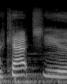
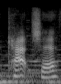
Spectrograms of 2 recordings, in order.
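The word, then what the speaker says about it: Cait Sith: But yeah, so Catchy, or Catchith, depending on how you prefer to pronounce it, right?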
